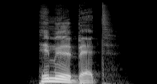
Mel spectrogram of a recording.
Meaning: canopy bed
- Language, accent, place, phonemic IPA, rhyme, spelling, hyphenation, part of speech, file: German, Germany, Berlin, /ˈhɪml̩ˌbɛt/, -ɛt, Himmelbett, Him‧mel‧bett, noun, De-Himmelbett.ogg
